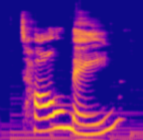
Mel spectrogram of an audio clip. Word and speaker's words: chow mein: I think Chow Mein is supposed to be pronounced Tao Mein.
